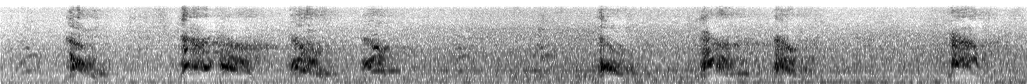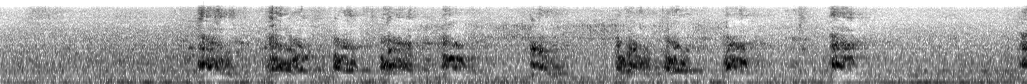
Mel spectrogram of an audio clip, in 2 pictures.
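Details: Australian Shepherds barking: sharp, loud barks in uneven bursts, several dogs overlapping, some rapid runs of three or four barks with short pauses between volleys, against a low steady hum.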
